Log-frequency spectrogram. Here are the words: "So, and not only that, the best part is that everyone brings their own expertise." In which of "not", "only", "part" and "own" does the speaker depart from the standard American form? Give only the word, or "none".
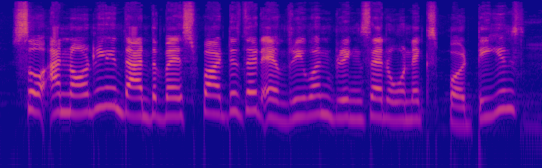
only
